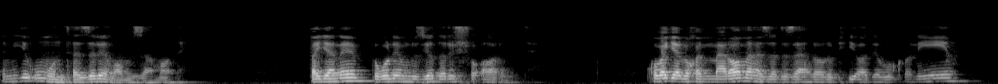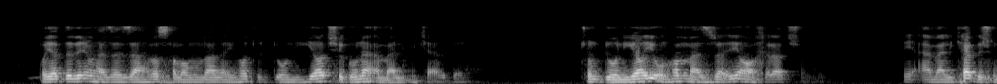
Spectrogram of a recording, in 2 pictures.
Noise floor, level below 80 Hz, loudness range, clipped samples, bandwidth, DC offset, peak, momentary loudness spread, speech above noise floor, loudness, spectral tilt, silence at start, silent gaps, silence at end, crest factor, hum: -72 dBFS; -56 dBFS; 4 LU; under 0.1%; 6.2 kHz; under 0.1%; -4 dBFS; 16 LU; 51 dB; -22 LUFS; -6.5 dB/octave; 0 s; none; 0 s; 18 dB; none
